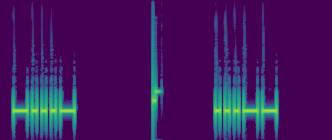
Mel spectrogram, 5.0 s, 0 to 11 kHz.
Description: Morse code, heard as a keyed tone, about 17 wpm, 700 Hz. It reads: <BT> 3
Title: Single Character (Letter:Number:Punctuation:Prosign) Alt 17wpm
